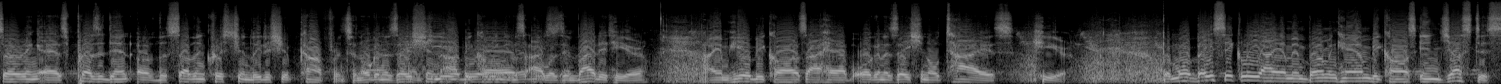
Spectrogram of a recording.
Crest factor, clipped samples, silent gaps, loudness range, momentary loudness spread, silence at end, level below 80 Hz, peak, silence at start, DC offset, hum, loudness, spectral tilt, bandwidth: 16 dB; under 0.1%; none; 1 LU; 3 LU; 0 s; -58 dBFS; -10 dBFS; 0 s; under 0.1%; none; -27 LUFS; -3.5 dB/octave; over 20 kHz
